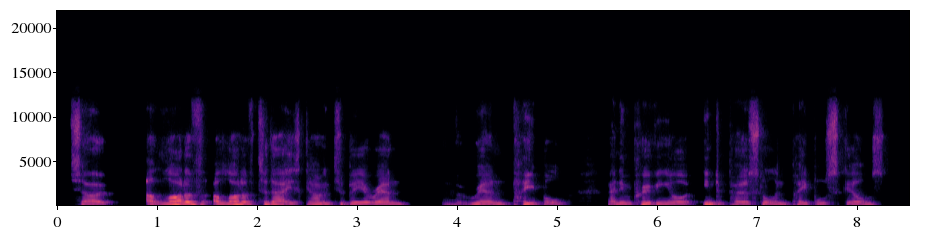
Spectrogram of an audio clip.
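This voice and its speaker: Speaking with an Australian accent, a man keeps a moderate pace, a fairly low pitch and ordinary pitch variation. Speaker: leadership trainer. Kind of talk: webinar presentation. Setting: online webinar. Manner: hesitant, many fillers.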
